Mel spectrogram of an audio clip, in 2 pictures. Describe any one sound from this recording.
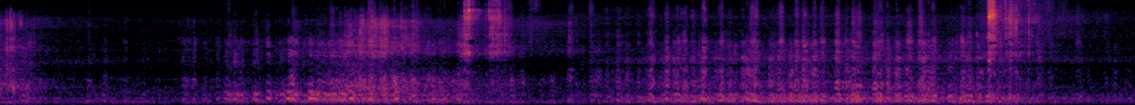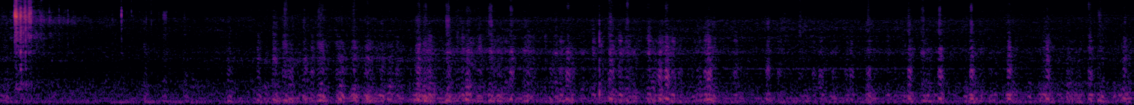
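Birds peck and rustle in short grass close by.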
